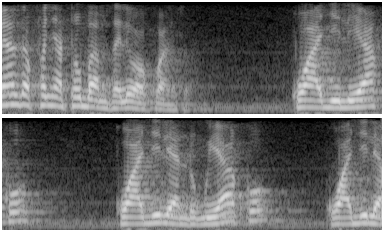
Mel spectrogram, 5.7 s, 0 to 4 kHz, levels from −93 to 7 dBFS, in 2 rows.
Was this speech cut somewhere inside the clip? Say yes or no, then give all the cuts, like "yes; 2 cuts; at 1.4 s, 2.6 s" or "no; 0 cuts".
no; 0 cuts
